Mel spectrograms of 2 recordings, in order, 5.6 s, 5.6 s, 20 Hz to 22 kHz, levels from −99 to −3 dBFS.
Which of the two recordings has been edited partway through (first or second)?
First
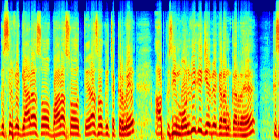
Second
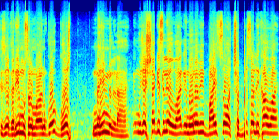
second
